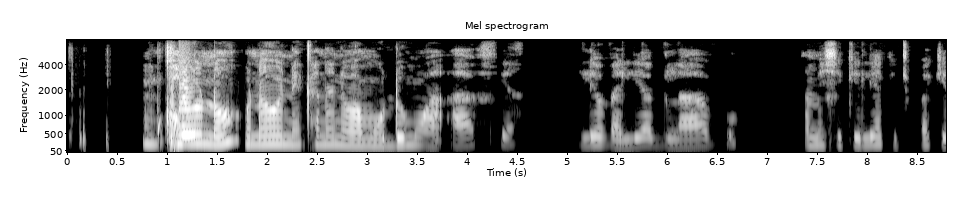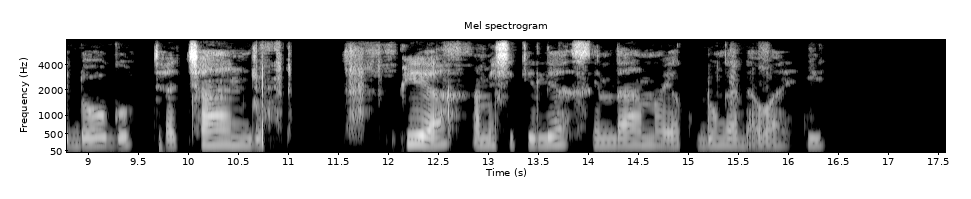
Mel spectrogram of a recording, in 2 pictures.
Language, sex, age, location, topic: Swahili, female, 18-24, Kisii, health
